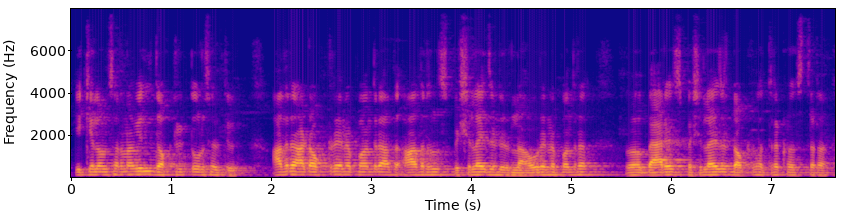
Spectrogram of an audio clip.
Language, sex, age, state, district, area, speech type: Kannada, male, 30-45, Karnataka, Gulbarga, urban, spontaneous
